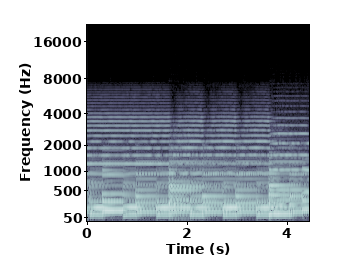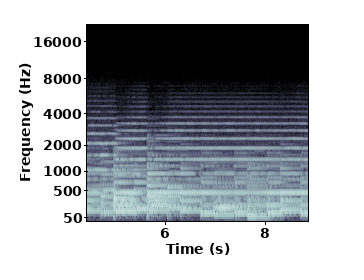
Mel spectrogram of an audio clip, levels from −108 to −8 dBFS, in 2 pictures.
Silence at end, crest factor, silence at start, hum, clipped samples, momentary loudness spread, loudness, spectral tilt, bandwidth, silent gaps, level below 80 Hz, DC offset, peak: 0 s; 14 dB; 0 s; none; under 0.1%; 4 LU; -27 LUFS; -9 dB/octave; 6.2 kHz; none; -48 dBFS; under 0.1%; -12 dBFS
